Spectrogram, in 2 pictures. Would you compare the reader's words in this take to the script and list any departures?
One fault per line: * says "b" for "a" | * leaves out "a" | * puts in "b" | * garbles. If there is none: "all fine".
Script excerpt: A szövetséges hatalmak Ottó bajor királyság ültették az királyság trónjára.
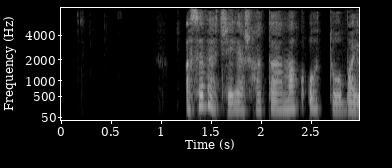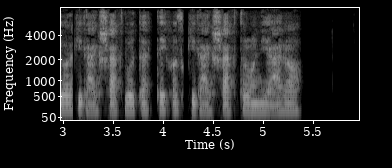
all fine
